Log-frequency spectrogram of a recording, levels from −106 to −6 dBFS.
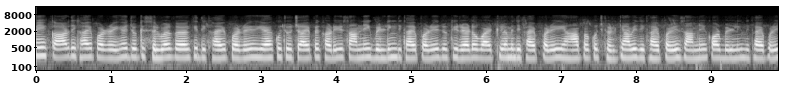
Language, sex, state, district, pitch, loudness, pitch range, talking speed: Hindi, female, Bihar, Muzaffarpur, 220 Hz, -15 LUFS, 215-230 Hz, 340 wpm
